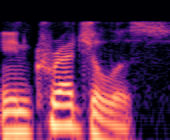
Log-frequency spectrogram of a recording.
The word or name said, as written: incredulous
